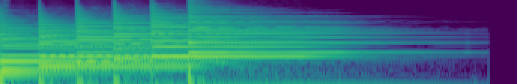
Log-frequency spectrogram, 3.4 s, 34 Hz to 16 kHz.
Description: F sharp Minor Major 7th Flat 5th, Guitar, Half Step Down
